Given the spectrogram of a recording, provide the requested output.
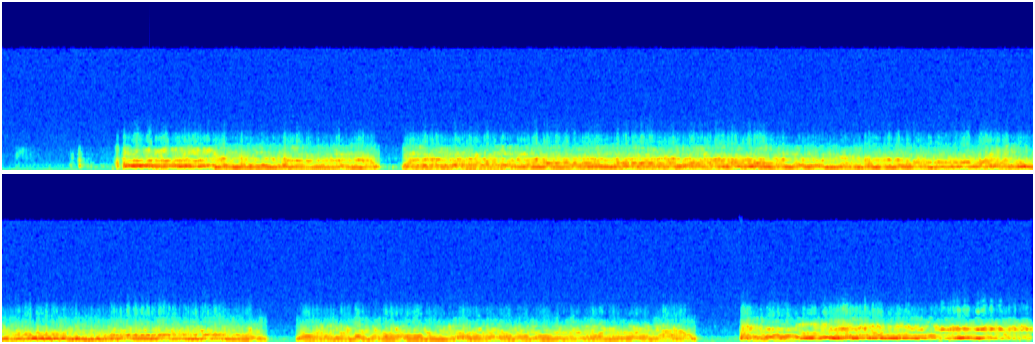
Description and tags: I was tried to make a tape loop, and this is what I got. For those who haven't tried, it's VERY difficult to make a tape loop. This one broke after two loops, so I'm lucky I recorded it!
cassette, weird, guitar, tape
